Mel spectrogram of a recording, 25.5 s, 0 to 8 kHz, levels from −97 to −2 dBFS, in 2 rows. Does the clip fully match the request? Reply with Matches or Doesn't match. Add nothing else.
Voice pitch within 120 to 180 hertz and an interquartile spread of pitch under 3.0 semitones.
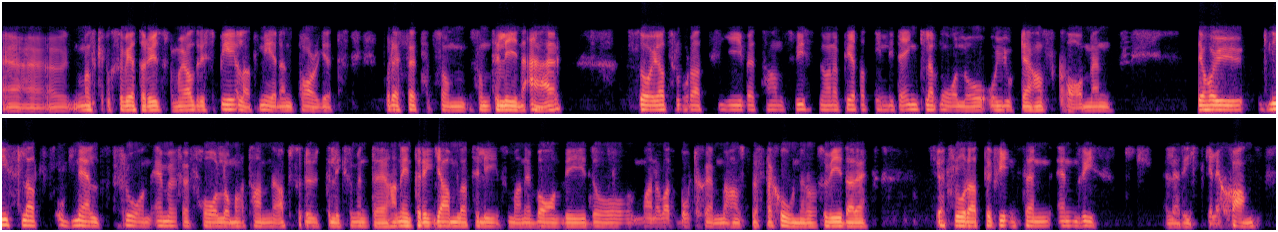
Doesn't match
